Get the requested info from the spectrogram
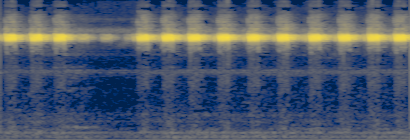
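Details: Two-spotted cricket (jangkrik kalung) chirping loudly and clearly, a recording meant to repel rats. Shrill, regular pulses fade briefly near the first second, then resume at about four per second.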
